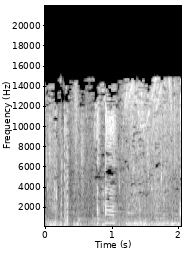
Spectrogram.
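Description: Dolphins calling underwater: short squeaky whistles that sweep up and down in pitch, mixed with a few clicks, over a constant watery hiss.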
